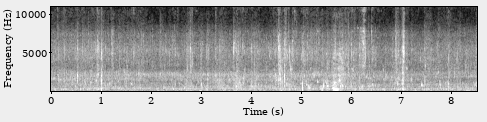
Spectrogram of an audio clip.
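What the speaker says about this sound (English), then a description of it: "It's the creek that goes into the river." A creek runs into a river outdoors with a steady, broad rush of flowing water and small trickles and splashes on top. The water sounds moderately near and there is no talking.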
